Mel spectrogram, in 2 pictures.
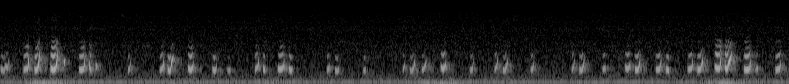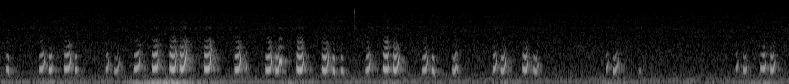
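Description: A young skinny pig gives rapid runs of short, high squeaking wheeks over a faint low hum.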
